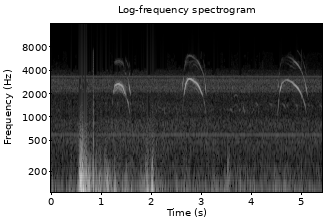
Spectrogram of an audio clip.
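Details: Royal albatross chick calling as its father arrives home just before dark on 27 March 2024 to feed it; three arched, rising-then-falling whistled calls spaced about 1.5 seconds apart over a steady hum and low rumbling noise.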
